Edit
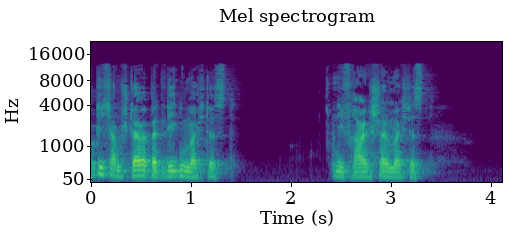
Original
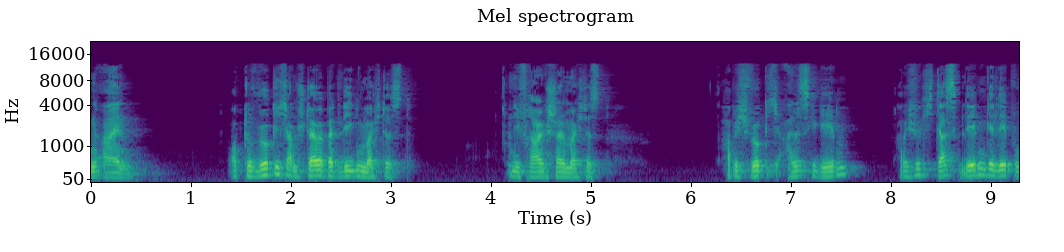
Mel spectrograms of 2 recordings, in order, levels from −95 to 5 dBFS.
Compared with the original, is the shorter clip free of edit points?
yes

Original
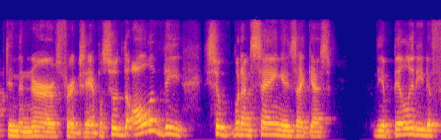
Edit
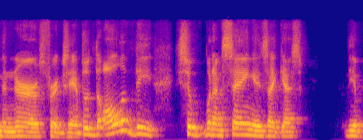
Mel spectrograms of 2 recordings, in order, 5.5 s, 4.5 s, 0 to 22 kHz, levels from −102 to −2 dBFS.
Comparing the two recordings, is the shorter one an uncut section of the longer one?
no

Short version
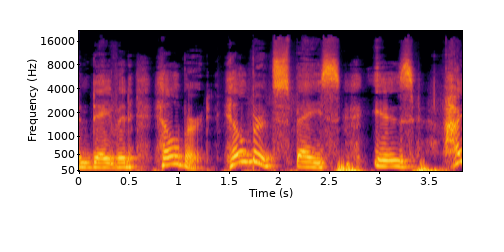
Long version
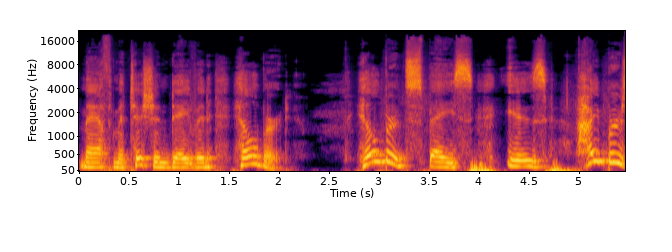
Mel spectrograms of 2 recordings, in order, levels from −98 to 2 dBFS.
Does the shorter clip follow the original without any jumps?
no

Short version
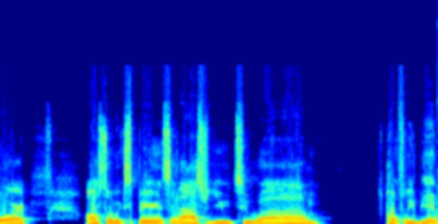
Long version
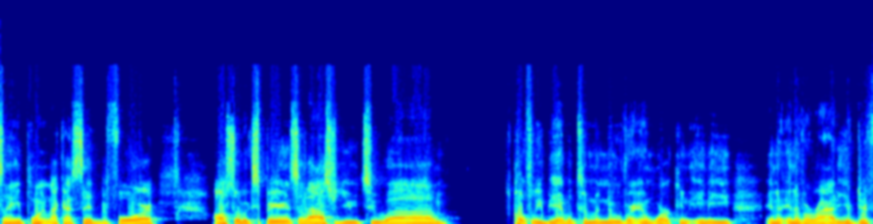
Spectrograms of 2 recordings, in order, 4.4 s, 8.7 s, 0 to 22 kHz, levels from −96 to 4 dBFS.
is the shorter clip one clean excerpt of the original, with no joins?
yes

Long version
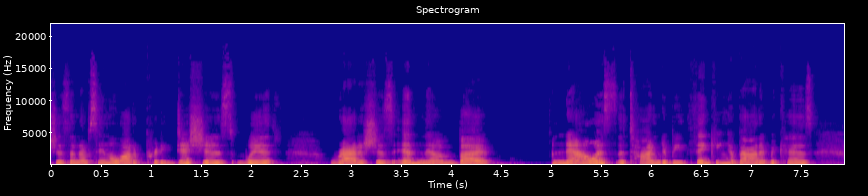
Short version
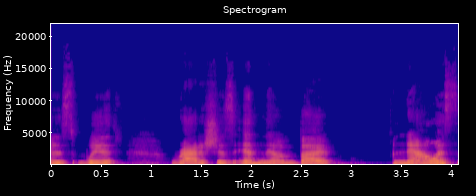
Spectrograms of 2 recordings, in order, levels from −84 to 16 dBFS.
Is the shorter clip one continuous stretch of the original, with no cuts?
yes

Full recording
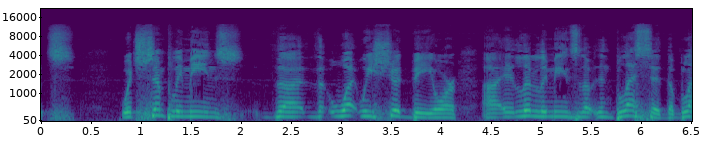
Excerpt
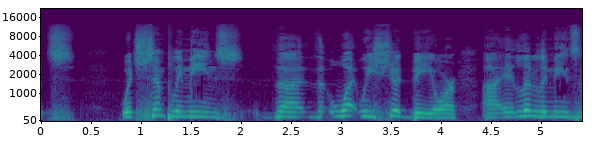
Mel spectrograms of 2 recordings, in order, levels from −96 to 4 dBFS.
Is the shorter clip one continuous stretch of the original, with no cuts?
yes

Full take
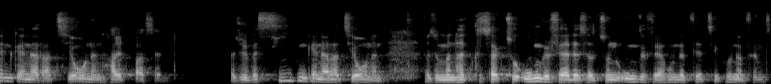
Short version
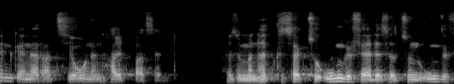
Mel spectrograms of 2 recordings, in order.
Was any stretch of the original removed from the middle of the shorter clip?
yes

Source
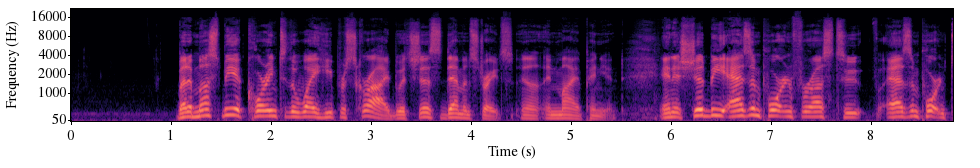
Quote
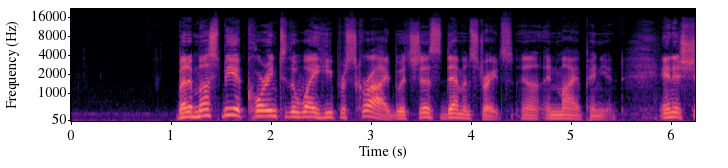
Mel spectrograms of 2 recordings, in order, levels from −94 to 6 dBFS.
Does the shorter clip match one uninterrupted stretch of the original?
yes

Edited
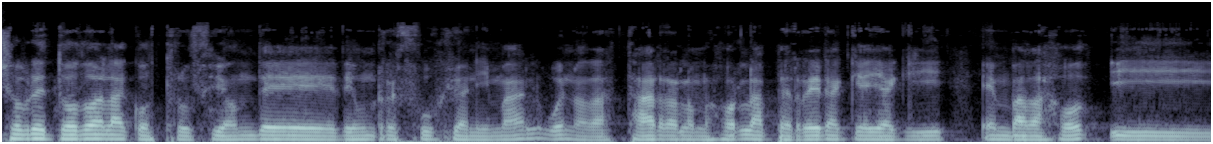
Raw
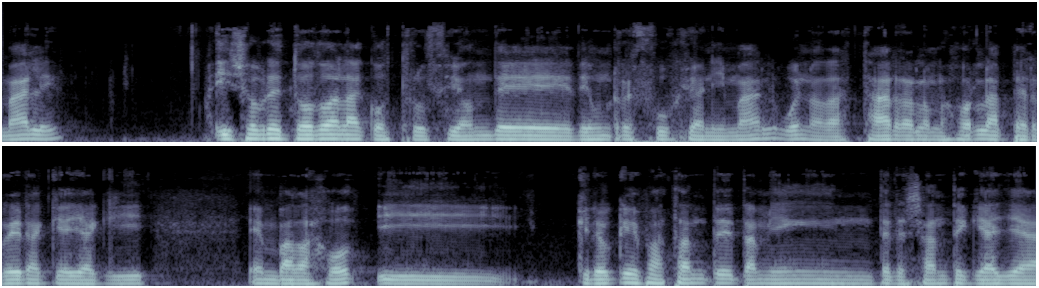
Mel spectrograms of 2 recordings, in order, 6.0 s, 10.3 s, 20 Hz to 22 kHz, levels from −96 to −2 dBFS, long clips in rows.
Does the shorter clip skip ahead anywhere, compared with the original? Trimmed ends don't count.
yes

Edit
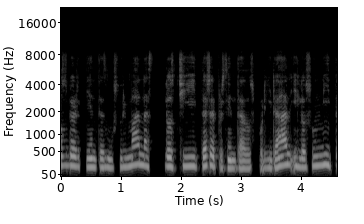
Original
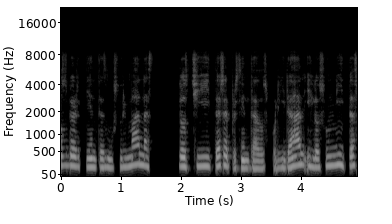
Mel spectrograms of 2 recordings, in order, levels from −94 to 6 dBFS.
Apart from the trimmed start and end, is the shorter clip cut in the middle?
yes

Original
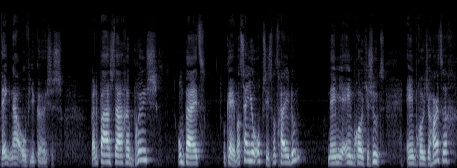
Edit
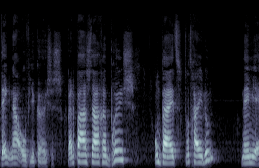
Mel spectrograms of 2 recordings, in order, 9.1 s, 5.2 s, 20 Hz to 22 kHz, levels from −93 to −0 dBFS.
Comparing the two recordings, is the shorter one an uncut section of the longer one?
no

